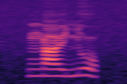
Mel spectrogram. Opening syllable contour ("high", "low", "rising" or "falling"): high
